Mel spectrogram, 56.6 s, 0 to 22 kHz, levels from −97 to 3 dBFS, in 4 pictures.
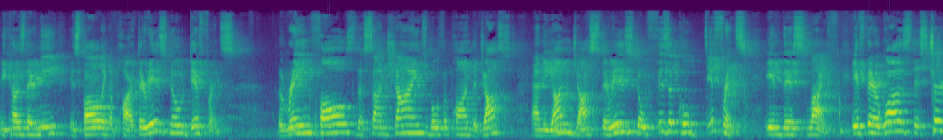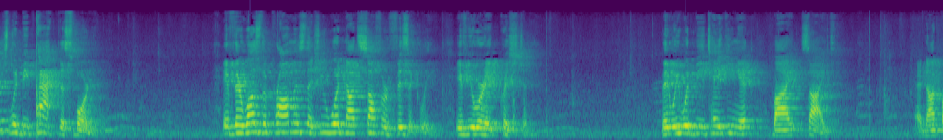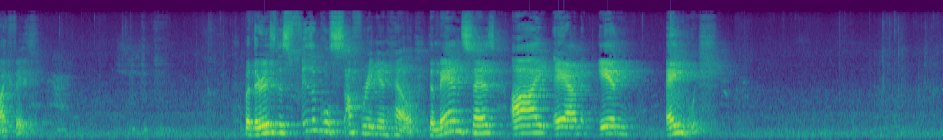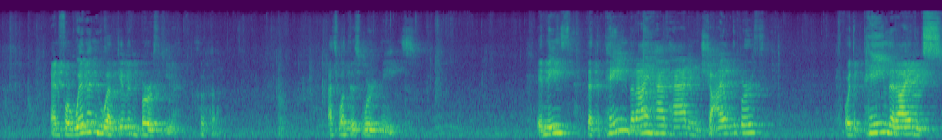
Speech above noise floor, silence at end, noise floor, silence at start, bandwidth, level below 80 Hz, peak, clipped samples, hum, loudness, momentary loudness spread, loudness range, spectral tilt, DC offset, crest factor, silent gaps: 30 dB; 0 s; -45 dBFS; 0 s; 15.5 kHz; -68 dBFS; 0 dBFS; under 0.1%; none; -15 LUFS; 16 LU; 10 LU; -4 dB/octave; under 0.1%; 16 dB; none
